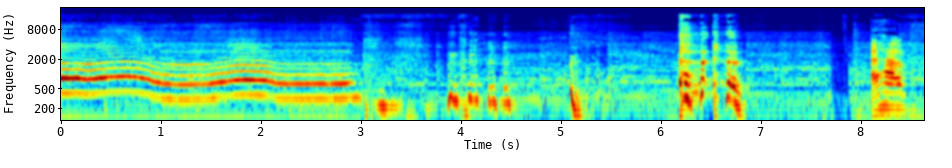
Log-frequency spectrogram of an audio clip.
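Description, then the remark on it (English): A wavering, sustained sung note fades out, followed by several short, rough throat-clearing rasps in uneven bursts, the loudest pair coming near the end. “I have a frog in my throat.”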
